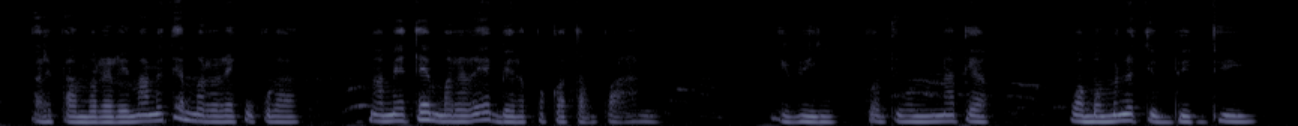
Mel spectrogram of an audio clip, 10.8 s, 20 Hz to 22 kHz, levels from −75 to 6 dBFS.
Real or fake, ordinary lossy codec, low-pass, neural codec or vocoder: real; none; none; none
